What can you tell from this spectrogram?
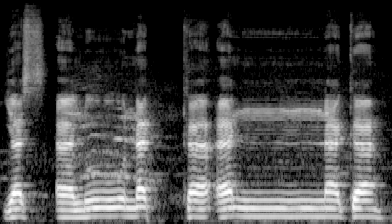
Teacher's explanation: idghamul kaf fil kaf, diidghamkan kaf pada kaf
